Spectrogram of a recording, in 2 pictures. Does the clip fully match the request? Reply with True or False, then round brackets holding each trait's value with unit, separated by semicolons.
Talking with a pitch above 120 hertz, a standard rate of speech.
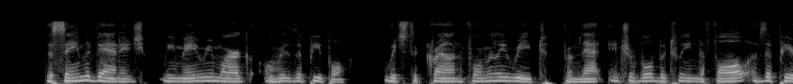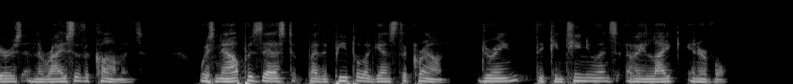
True (140 Hz; 165 wpm)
